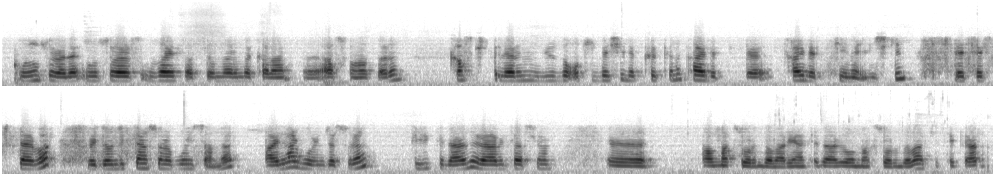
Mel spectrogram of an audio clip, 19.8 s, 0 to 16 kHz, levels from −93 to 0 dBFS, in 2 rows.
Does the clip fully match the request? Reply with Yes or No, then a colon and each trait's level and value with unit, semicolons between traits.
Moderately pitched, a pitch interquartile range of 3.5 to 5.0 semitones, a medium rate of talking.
Yes: medium, 165 Hz; average, 4.3 semitones; average, 125 wpm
